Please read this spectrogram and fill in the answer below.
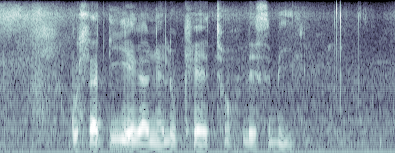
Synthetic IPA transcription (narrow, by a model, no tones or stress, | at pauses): k̬uɬatʼijɛk̬aŋelukʰɛtʰɔlesiɓiːli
